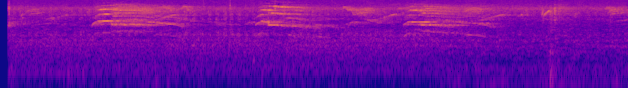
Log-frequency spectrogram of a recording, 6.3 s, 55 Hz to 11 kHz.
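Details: Juvenile northern goshawk excited as food arrives, recorded on 20 June 2016: three loud, harmonic, whining calls, each sliding down then up, about a second and a half apart, over a steady hiss of background noise.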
